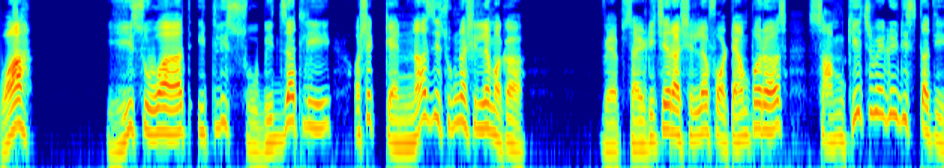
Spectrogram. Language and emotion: Goan Konkani, surprised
